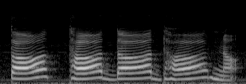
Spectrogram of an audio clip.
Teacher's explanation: हमारी जीभवा जो है वो दांत से आकर के टच हो रही है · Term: दंत्य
